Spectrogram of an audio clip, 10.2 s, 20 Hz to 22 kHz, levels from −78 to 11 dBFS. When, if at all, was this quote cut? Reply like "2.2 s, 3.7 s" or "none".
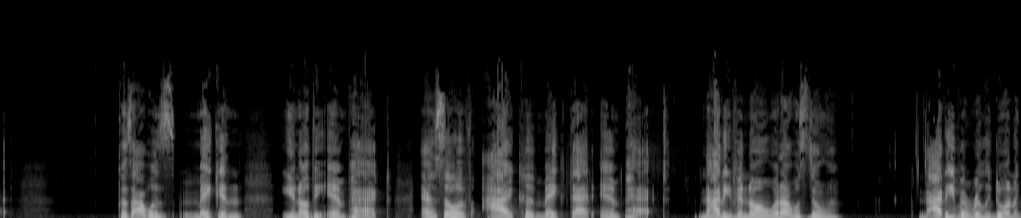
4.1 s, 9.1 s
